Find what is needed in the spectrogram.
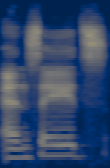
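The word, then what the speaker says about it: NSAID: so I did that also I can't take nids that's how you say it right I have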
